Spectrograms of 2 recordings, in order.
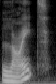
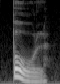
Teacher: En revanche, quand le L est en fin de mot, on dit en anglais que le L est sombre. Il va être beaucoup plus grave et il va se former à l'arrière de la bouche et non plus à l'avant. Vous avez la partie arrière de la langue qui se relève vers le palais mou, puis la tête de la langue qui claque discrètement, le palais haut.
